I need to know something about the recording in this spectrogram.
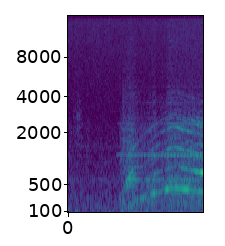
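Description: A bus engine whines higher as the bus pulls away.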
